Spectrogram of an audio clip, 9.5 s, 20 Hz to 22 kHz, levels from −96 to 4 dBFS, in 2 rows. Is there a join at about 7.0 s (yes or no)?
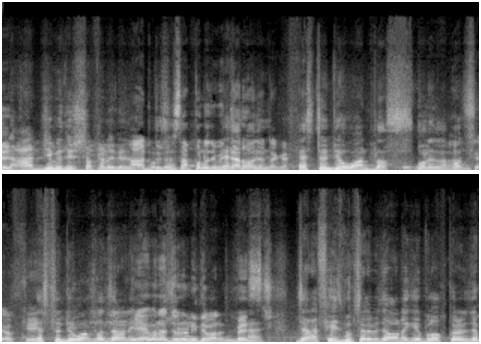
no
